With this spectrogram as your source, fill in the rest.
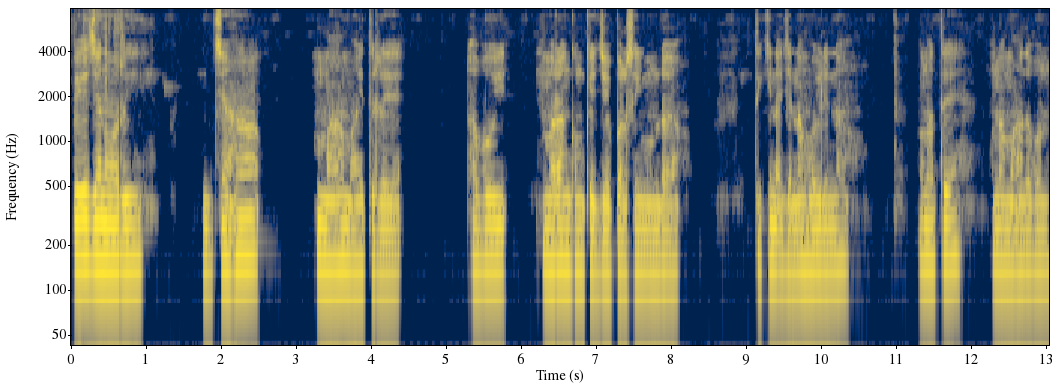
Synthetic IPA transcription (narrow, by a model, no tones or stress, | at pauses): pɛd͡ʒanɔwaɾi | d͡ʒaɦã | maɦamajt̪ɾɛ | abɔj | maɾaŋɡɔmkɛd͡ʒɛpalsiɲmunɖa | t̪ikinaʔd͡ʒanamɦɔwɛlɛna | ɔnat̪ɛ | ɔnamaɦãd̪ɔbɔn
